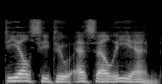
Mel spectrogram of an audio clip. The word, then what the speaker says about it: Dolchstoßlegende: The stab in the back myth, German, Dolchstelegende, pronounced DLC2SLEN, listen, was the notion, widely believed and promulgated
